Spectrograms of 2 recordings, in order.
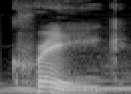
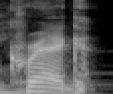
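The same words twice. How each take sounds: First: The vowel is an A sound. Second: The vowel is an E sound. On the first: The speaker calls it right. "Now you notice A and I make an A sound" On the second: The speaker calls it wrong. "It is not bloody Craig"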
